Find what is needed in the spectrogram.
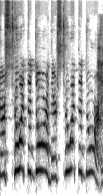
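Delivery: mock very high, shrill calling out. Retelling how an old man called to a hostess: imitating someone yelling. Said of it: "he's yelling to her".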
